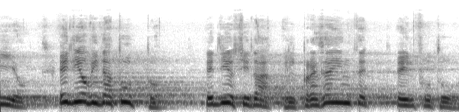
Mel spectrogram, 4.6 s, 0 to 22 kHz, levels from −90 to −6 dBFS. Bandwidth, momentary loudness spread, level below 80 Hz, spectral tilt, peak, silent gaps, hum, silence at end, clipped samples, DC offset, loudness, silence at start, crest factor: 11.5 kHz; 10 LU; -72 dBFS; -7.5 dB/octave; -8 dBFS; none; none; 0 s; under 0.1%; under 0.1%; -22 LUFS; 0 s; 14 dB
